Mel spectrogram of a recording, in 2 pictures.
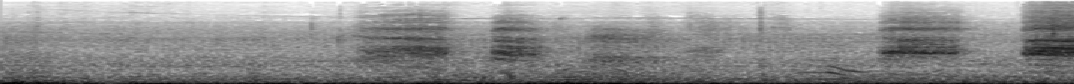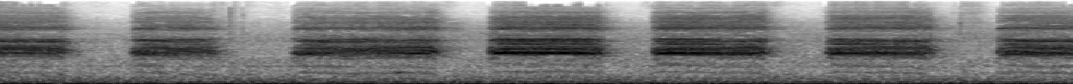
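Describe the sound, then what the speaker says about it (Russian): A crow caws repeatedly on a hot summer day, a series of harsh rasping calls growing louder and more regular in the second half, nearby, over a low background hum with faint talk early on. "ворона ругается"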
